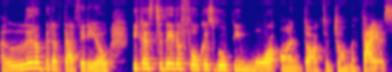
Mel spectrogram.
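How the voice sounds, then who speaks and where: A woman with a strong non-native accent talks at a fairly slow pace, her medium pitch showing ordinary variation. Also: very clean recording, silent background. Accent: heavy foreign. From Brazil. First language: Portuguese. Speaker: body language commentator. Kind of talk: livestream commentary.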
